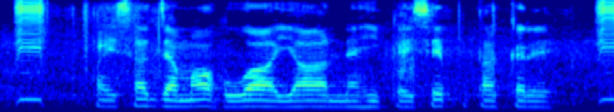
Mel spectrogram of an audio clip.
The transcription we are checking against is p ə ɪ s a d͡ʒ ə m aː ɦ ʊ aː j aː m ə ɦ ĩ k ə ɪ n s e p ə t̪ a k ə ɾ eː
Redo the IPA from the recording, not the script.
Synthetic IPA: p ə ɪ s a d͡ʒ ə m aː ɦ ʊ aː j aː n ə ɦ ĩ k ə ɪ s e p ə t̪ a k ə ɾ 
